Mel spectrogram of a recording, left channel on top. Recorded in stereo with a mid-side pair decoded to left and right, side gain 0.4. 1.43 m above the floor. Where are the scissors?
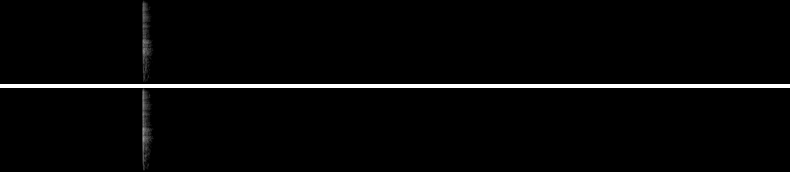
60° right, 0.7 m.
